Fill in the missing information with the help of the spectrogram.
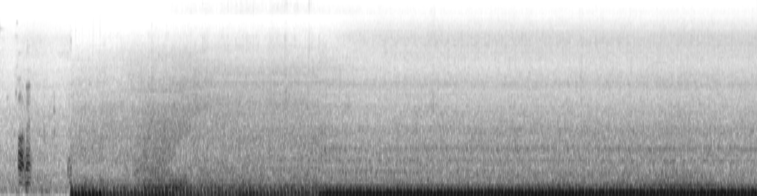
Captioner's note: narrowboat engine sound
